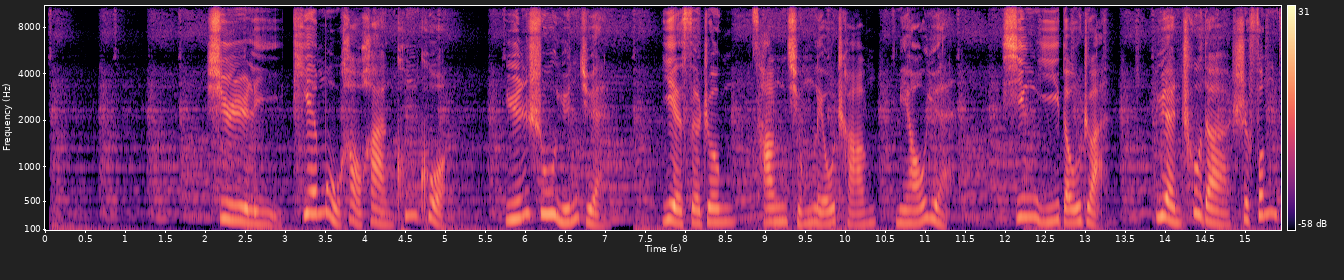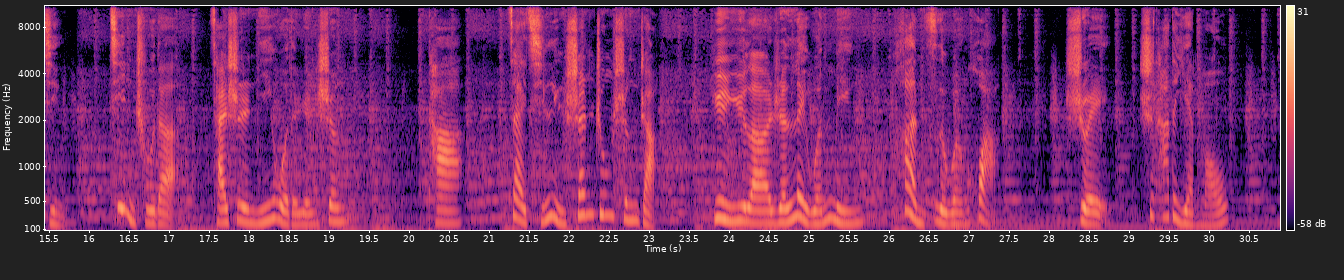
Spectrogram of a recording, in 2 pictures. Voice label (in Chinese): 女声大气朗诵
